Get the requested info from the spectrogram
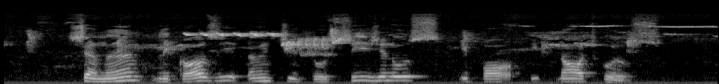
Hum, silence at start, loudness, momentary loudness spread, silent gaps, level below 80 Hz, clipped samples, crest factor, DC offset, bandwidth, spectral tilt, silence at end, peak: none; 0.05 s; -21 LUFS; 15 LU; none; -54 dBFS; under 0.1%; 18 dB; under 0.1%; 11.5 kHz; -2 dB/octave; 0 s; -6 dBFS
